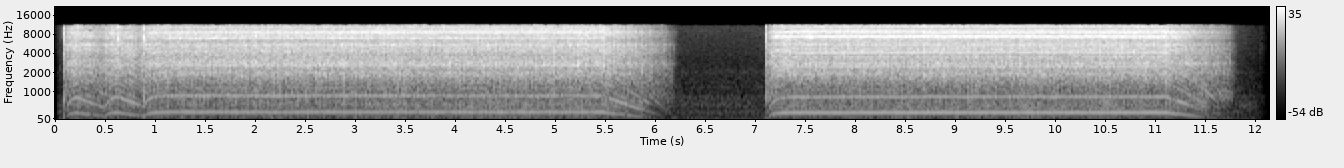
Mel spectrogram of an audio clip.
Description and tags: A small drill motor, when just a little charged.
Recorded with a Zoom H2. Edited with Audacity.
Plaintext:
HTML:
